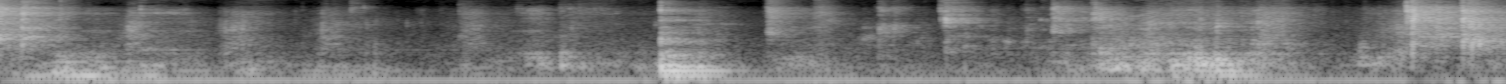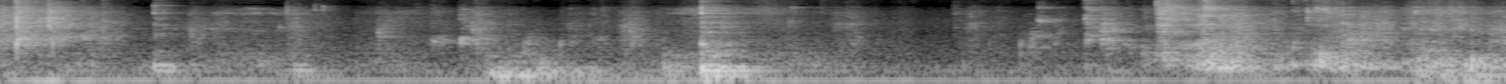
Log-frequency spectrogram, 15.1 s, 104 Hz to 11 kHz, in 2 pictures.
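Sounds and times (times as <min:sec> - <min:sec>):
crisp food crunching: 0:00.0 - 0:15.0
liquid being slurped: 0:03.9 - 0:15.0.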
